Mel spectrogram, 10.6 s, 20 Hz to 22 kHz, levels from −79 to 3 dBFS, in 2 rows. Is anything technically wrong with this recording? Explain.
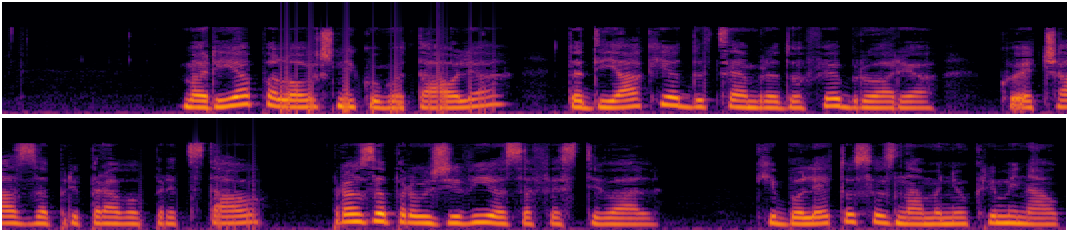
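Yes, two problems can be heard in this speech clip.

Throughout, the audio is band-limited, with nothing above about 9.7 kHz, and it sounds dull and smeared, with a warbly, fizzy edge on sibilants. This is likely AAC compression at a low bitrate, consistent with AAC-LC near 32 kbps. At that rate the encoder lowers its cut-off and quantises the remaining spectrum coarsely against its hearing model, leaving gaps and noisy bands that produce the smearing and fizz.

Processor overload crackle occurs from 1.39 to 2.46 s and again from 6.00 to 6.79 s. In each stretch the processor falls behind and repeatedly fails to deliver its short audio buffers, each roughly 5 ms long, dozens in a row. Every missed buffer drops out to silence with hard edges. Those rapid chopped gaps merge into a gritty, tearing crackle over the speech that stops once the load eases.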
